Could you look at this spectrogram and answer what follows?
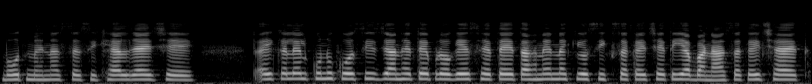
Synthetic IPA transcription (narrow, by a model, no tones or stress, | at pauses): bəɦut̪meɦnət̪sesikʰɛld͡ʒajt͡ʃʰɛ | t̪ɔəikelelkonokosisd͡ʒanɦet̪epɾoɡɾesɦet̪ɛt̪əɦnenəkijosikʰsəkɛt͡ʃʰɛt̪jabənasəkɛt͡ʃʰɛjt̪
